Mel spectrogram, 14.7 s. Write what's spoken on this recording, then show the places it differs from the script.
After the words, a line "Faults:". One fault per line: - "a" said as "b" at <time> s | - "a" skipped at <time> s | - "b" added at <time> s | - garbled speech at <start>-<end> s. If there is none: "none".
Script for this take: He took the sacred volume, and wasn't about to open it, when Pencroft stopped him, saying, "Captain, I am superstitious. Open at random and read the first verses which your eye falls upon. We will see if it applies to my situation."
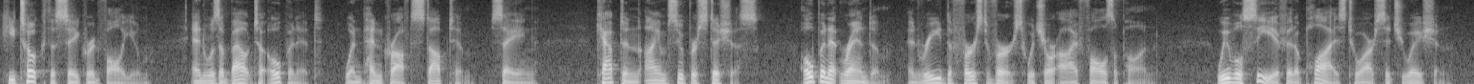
He took the sacred volume, and was about to open it, when Pencroft stopped him, saying, "Captain, I am superstitious. Open at random and read the first verse which your eye falls upon. We will see if it applies to our situation."
Faults:
- "wasn't" said as "was" at 2.1 s
- "verses" said as "verse" at 9.9 s
- "my" said as "our" at 13.6 s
